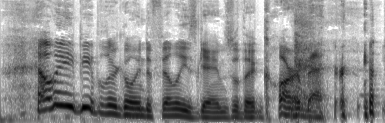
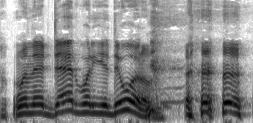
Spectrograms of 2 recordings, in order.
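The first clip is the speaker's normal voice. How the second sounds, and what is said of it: Attempted Philadelphia accent. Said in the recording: “I don't know how to do a Philly accent. ... I mean, it's close enough.”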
